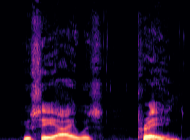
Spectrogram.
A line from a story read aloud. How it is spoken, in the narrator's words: Morel, turning round, said calmly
